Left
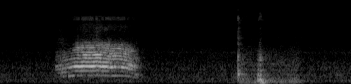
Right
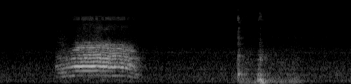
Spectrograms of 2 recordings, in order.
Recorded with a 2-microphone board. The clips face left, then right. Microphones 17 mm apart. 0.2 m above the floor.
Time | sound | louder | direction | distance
0.6 | a cat meowing | left 1 dB | centre (ahead or behind) | 1.7 m
2.4 | footsteps | left 1 dB | 25° left (ahead or behind) | 0.8 m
